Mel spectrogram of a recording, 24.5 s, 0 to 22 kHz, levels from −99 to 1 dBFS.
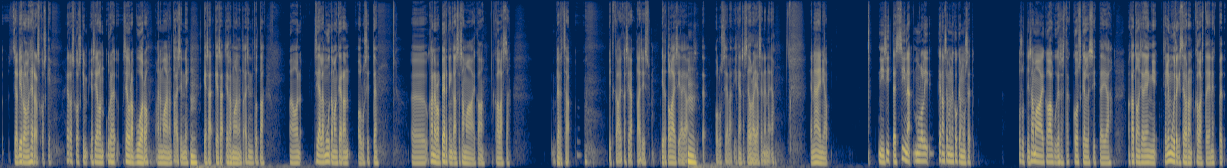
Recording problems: wrong speed and pitch; too fast and too high; 1.5 times normal speed

